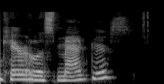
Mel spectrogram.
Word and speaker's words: Carolus Magnus: Carolus Magnus? Uh, that is how you say it in hmm. Latin.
